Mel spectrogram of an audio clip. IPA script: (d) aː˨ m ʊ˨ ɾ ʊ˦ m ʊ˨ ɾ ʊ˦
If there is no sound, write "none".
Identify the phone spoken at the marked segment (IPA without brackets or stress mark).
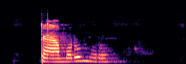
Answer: t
